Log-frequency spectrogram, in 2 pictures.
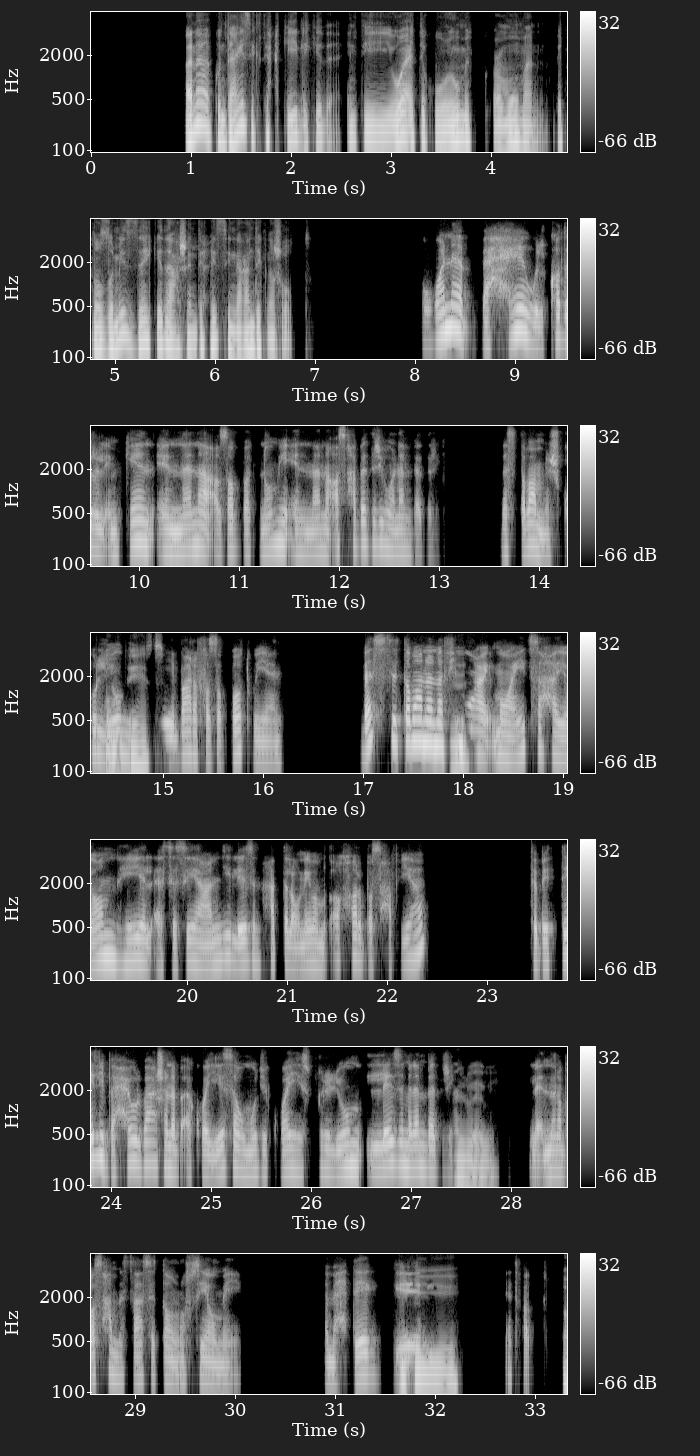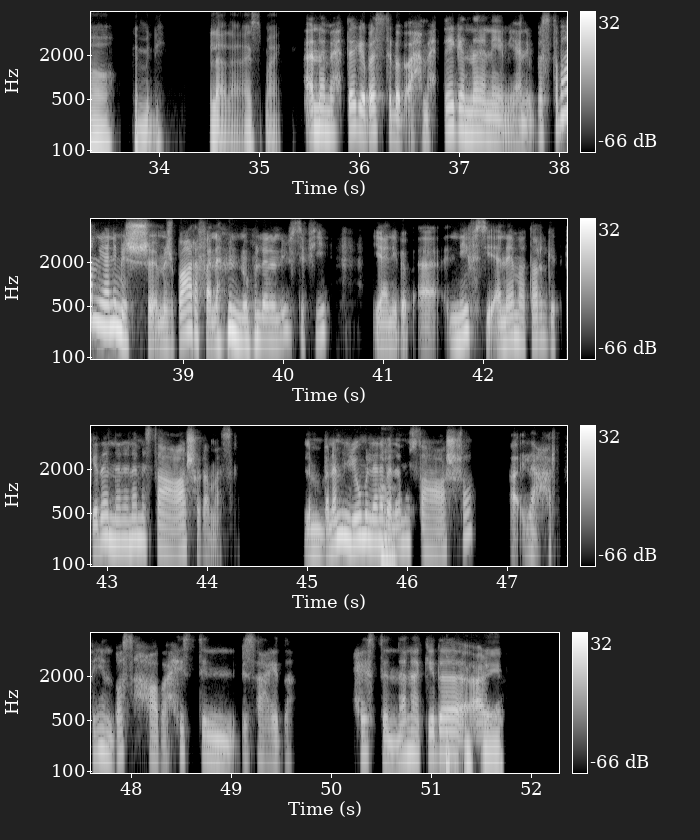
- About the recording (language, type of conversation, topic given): Arabic, podcast, إزاي بتنظّم نومك عشان تحس بنشاط؟
- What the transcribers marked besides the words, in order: in English: "ومودي"; laughing while speaking: "النوم اللي"; in English: "أtarget"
